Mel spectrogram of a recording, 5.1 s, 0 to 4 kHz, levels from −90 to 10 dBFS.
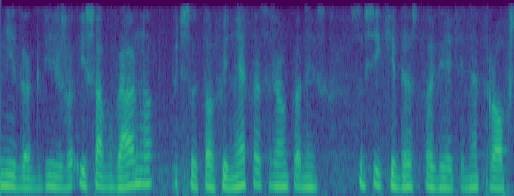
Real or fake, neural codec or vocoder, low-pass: fake; codec, 16 kHz in and 24 kHz out, 0.8 kbps, FocalCodec, streaming, 65536 codes; 3.6 kHz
